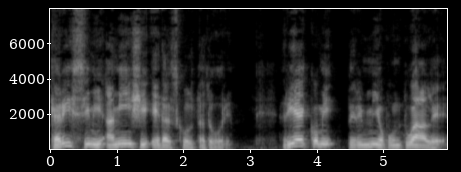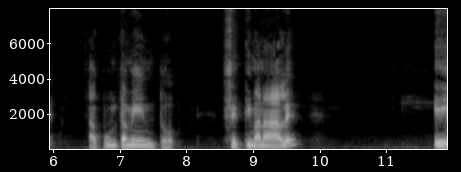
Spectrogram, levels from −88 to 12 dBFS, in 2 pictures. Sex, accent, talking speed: male, native, 60 wpm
